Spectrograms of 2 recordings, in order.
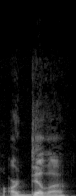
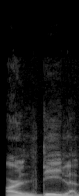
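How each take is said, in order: First: The R is said as a plain English R. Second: The R is said as a rolled R. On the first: The speaker calls it wrong. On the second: The speaker calls it right.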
